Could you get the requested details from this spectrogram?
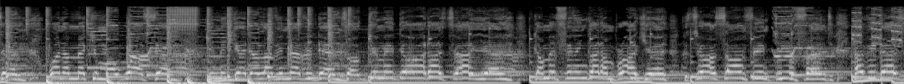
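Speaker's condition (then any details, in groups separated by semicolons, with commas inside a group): No condition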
